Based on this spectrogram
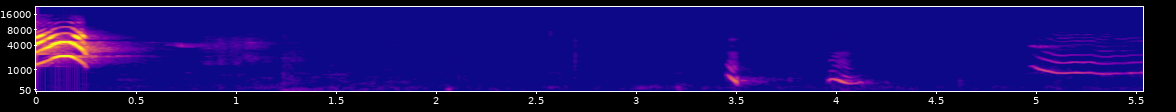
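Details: Pet ring-necked parakeet indoors gives one loud arched squawk-like syllable, then two short lower notes and a closing falling whistle-like tone, mostly quiet room between.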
